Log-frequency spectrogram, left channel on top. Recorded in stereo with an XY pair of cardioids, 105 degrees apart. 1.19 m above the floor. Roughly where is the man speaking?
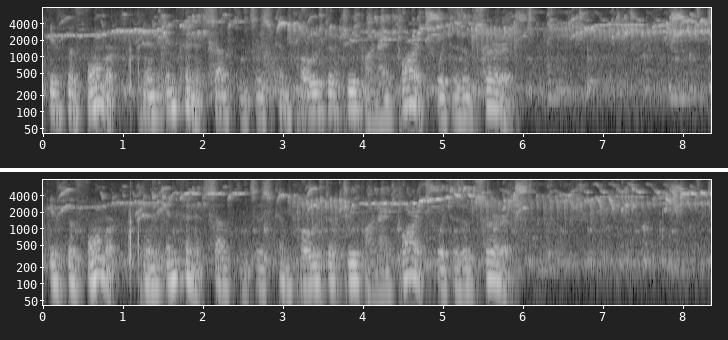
Ahead left.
